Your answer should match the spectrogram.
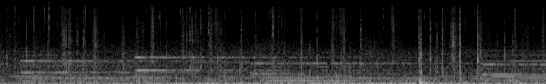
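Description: Donkey hooves clip-clop at a steady walking pace as Joseph leads the donkey on the dark, bitterly cold night road from Bethlehem toward Egypt, with a soft sustained musical drone underneath and no talking.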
